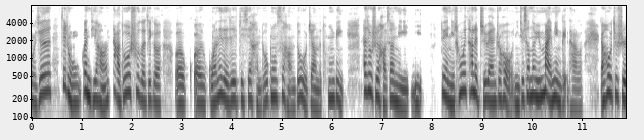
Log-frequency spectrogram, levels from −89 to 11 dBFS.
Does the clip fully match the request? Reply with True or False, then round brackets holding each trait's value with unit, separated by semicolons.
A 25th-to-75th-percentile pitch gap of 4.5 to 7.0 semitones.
True (4.8 semitones)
